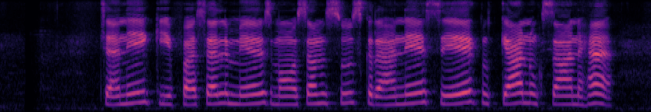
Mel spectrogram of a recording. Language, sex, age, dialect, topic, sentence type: Hindi, female, 25-30, Marwari Dhudhari, agriculture, question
